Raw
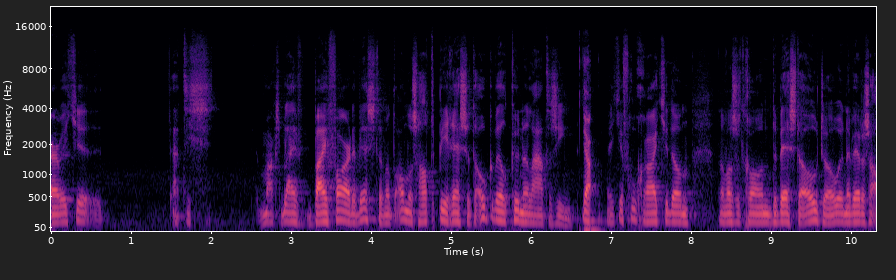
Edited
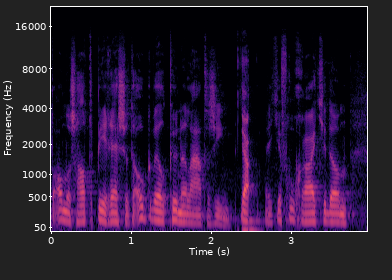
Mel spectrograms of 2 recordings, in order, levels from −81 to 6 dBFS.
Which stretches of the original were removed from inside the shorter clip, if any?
none

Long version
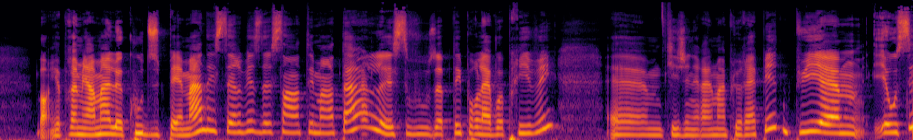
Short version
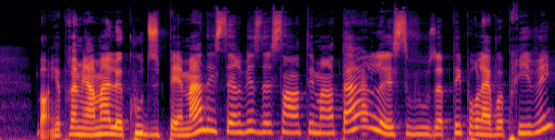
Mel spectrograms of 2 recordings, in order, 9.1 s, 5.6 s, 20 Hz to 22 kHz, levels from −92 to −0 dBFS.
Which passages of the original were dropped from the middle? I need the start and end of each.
none

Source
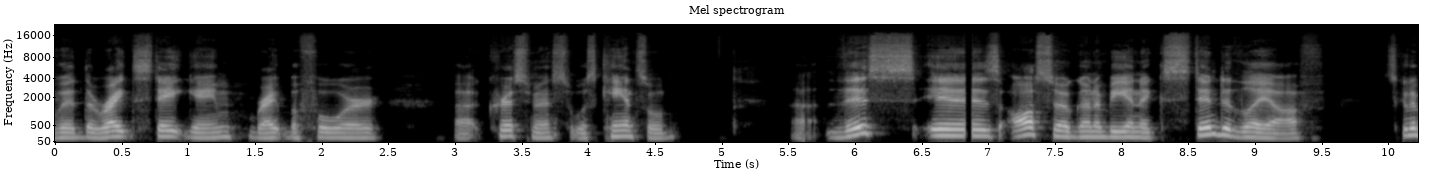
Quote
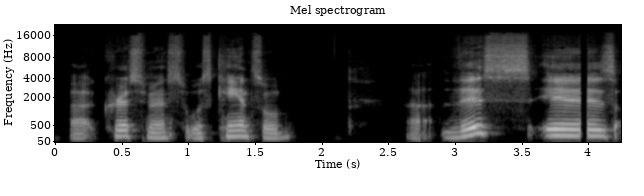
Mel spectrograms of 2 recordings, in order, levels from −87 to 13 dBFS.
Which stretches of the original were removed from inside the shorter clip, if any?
none

